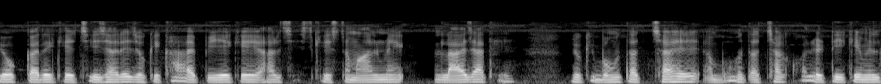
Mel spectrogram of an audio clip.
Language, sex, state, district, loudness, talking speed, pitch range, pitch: Chhattisgarhi, male, Chhattisgarh, Rajnandgaon, -15 LUFS, 190 wpm, 105-115 Hz, 110 Hz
